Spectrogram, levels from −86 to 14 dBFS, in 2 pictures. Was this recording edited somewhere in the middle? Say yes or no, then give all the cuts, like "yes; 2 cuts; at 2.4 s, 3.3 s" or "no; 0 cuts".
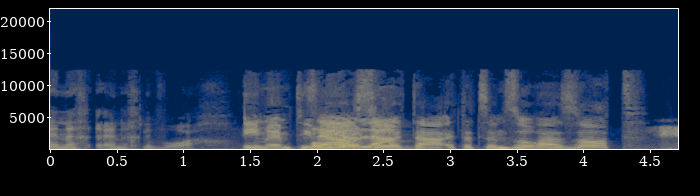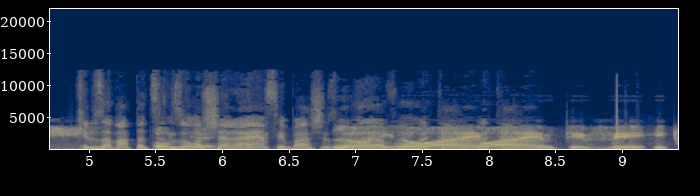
yes; 3 cuts; at 1.4 s, 6.3 s, 7.9 s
